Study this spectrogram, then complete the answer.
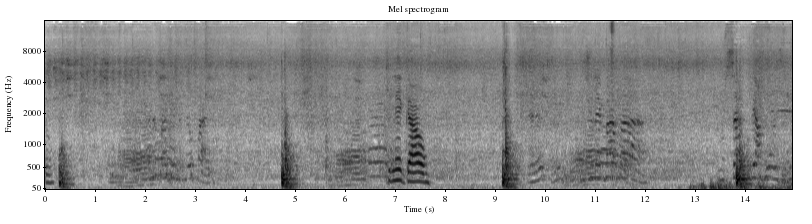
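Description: A heavy wooden pestle thuds down into a wooden mortar.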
